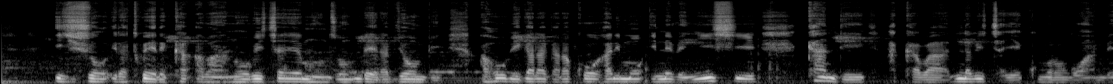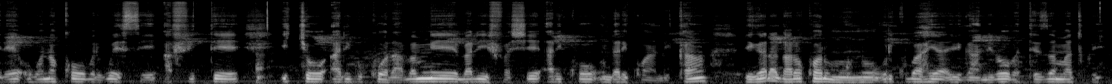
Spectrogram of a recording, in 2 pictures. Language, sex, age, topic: Kinyarwanda, male, 18-24, government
